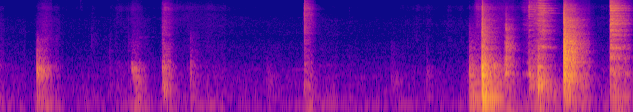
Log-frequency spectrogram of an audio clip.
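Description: A plastic spatula scraping and tapping whipped cream out of a plastic mixing bowl, a few soft knocks, then a louder clatter near the end as the bowl and spatula are set down on the table.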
